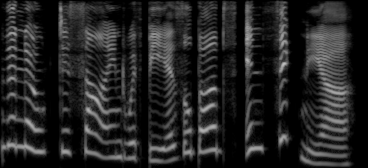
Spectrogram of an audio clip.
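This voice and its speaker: A woman's voice: sits high, huge pitch swings, slow, dry recording, clean studio sound. A woman narrating a scripted story expressively, as an audiobook reader would. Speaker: fan fiction narrator.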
